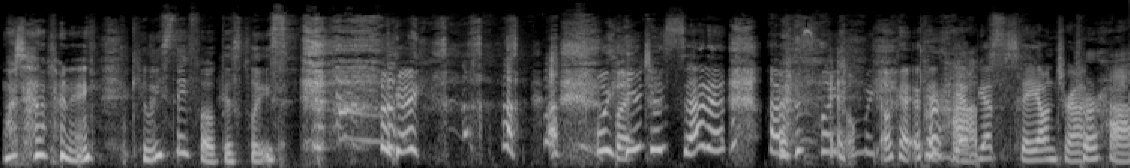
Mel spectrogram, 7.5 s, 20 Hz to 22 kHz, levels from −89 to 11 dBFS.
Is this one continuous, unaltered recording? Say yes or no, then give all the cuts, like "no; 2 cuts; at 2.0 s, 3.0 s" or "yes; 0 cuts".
yes; 0 cuts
